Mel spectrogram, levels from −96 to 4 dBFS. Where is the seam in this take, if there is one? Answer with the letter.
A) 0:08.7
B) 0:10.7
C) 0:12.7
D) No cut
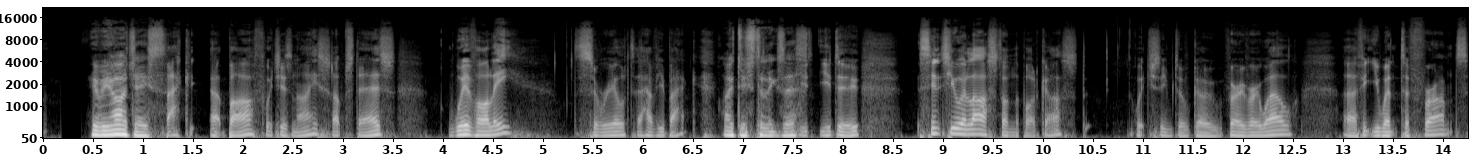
B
